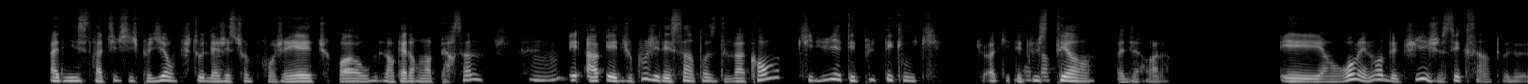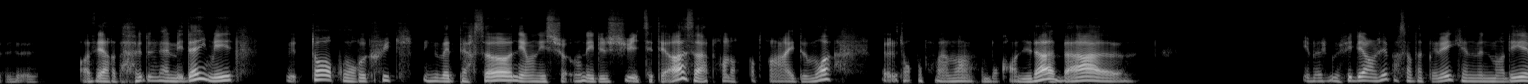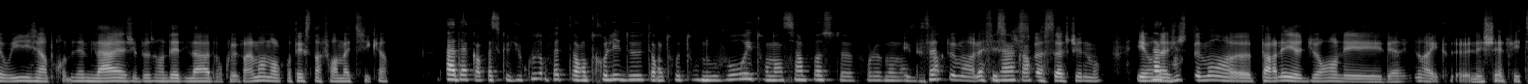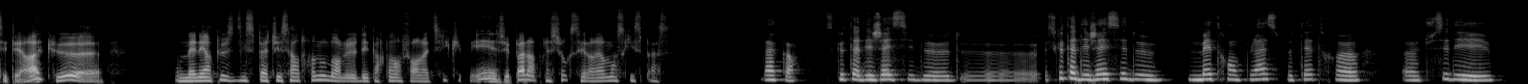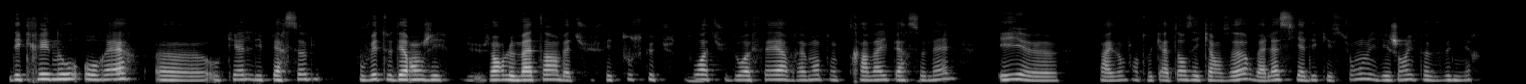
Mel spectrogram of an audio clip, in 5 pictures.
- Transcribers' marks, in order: none
- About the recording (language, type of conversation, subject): French, advice, Comment décrirais-tu ton environnement de travail désordonné, et en quoi nuit-il à ta concentration profonde ?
